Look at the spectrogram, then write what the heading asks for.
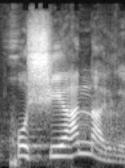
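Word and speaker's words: הושענא: 아시지요 왜 그분이 하나님이시니까이 호산나 아는 단어는 그 히브리 반 발음대로 원대로 하면 호시안나이 호시안나 예어 어 호 쉬한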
